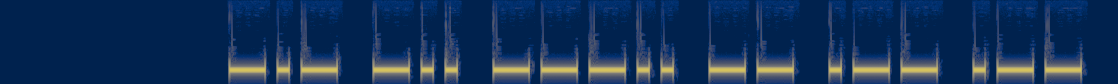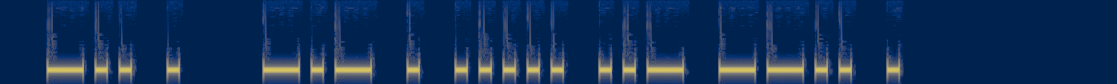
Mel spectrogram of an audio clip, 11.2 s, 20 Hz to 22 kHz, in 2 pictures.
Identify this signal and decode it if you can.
Morse code, heard as a keyed tone, about 20 wpm, 700 Hz. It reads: KD8MWW DE KE5UZE
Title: USA Callsign DE Callsign - 6 Characters - 20wpm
